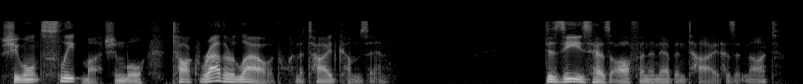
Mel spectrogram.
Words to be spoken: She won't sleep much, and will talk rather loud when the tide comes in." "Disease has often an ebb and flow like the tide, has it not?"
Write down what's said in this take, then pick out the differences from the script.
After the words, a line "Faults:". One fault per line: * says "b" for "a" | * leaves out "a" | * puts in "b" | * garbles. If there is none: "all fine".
She won't sleep much, and will talk rather loud when the tide comes in." "Disease has often an ebb and tide, has it not?"
Faults:
* leaves out "flow like the"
